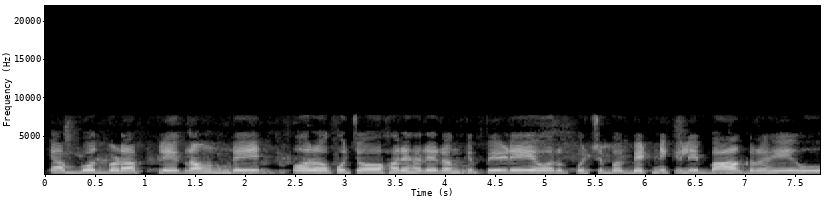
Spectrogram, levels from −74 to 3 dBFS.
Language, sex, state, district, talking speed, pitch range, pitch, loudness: Hindi, female, Maharashtra, Aurangabad, 175 wpm, 260-285 Hz, 275 Hz, -18 LUFS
